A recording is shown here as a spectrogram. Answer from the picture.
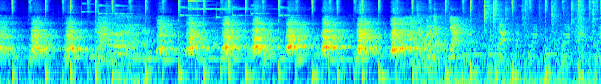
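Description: A dog barks repeatedly in a steady series of sharp yelps, loud, with a few brief pauses and some background noise underneath. The dog is Chagualita, a female dog living at La Ranchita, a house and hostel.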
